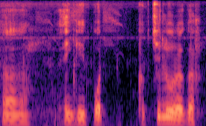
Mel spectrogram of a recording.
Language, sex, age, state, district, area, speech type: Manipuri, male, 18-30, Manipur, Chandel, rural, spontaneous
